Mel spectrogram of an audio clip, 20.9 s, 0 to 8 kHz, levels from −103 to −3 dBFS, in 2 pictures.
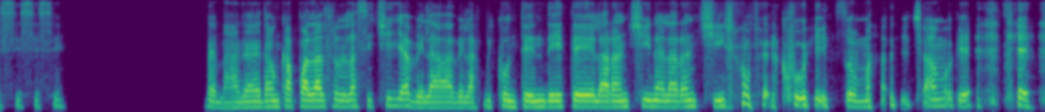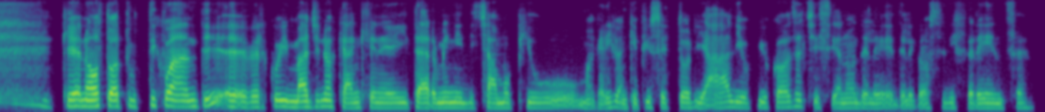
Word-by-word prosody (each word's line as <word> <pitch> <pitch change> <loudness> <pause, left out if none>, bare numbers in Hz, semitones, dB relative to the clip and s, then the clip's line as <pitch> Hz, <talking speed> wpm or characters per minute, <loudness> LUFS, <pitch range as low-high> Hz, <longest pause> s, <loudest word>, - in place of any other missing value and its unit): sì, 155 - -15
sì, 165 +2 -14
sì. 170 +2 -15 1.4
Beh, 155 - -1
ba 135 +1 -5 0.2
da 155 +1 +1
un 160 - +3
capo 160 +1 +3
all'altro 165 +1 +5
della 165 +1 +2
Sicilia 175 +2 -1
ve 140 -1 -1
la 140 0 +1
ve 140 +1 -2
la 140 -1 -1
vi 155 - -7
contendete 155 0 +5
l'arancina 155 +2 +3
e - - +2
l'arancino, 160 +5 +1
per 485 +2 -2
cui 190 - +3
insomma, 165 -2 -1 0.2
diciamo 180 +1 -3
che 165 -1 +1 0.3
che - - +3 0.7
che 170 0 +4
è - - +4
noto 165 +1 +6
a 165 - +4
tutti 170 +3 -7
quanti, 165 -2 +2
ehm, 155 -2 +1
per 145 +1 -5
cui 165 0 +1
immagino 150 +2 +1
che 150 - -5
anche 130 +1 -5
nei 130 0 -3
termini, 130 0 0
diciamo 125 0 -5
più 130 - -7
magari 130 - -9
anche 120 -3 -7
più 140 - -8
settoriali, 135 +1 -5
o 135 - -7
più 135 - -8
cose 140 +4 -6
ci - - -10
siano 130 0 -9
delle 125 -1 -7
delle - - -9
grosse 130 - -11
differenze. 125 0 -8
155 Hz, 160 wpm, -27 LUFS, 135-165 Hz, 1.4 s, noto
